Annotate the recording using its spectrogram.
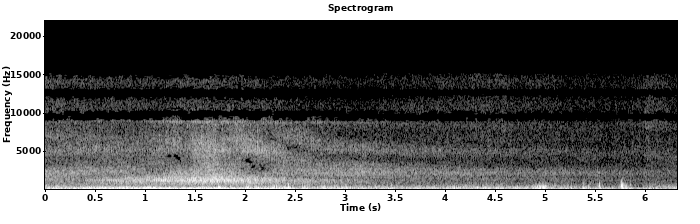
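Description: Wind buffeting the microphone over surf breaking on the shore, swelling loudest about a second or two in and easing after, with a few short crackles near the end.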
